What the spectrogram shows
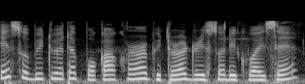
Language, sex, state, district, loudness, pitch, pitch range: Assamese, female, Assam, Kamrup Metropolitan, -13 LUFS, 225 Hz, 220-260 Hz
